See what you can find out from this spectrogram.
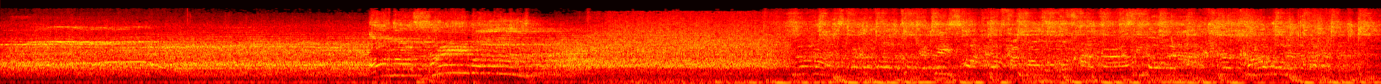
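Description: A large crowd roars and cheers steadily, with rising whoops and shouts breaking out around a third of the way in, and the noise swelling into a denser wall of cheering toward the end.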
